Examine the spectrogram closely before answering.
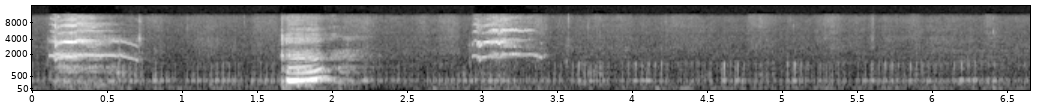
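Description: Kitten purring steadily while it is petted. Over the purr come three short, pitch-bending vocal sounds: one at the start, one a little under two seconds in, and a high one about three seconds in.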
